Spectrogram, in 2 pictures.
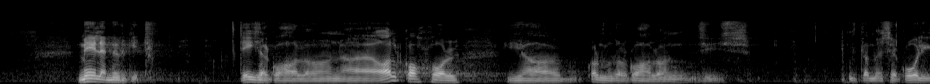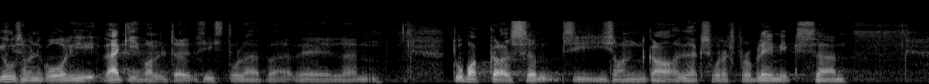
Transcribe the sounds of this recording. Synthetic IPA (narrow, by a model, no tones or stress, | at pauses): me̞ːle̞myrɡ̥id̪̥ | t̪e̞jse̞lko̞ɦɑlo̞nɑlkˑo̞ho̞ljɑko̞lmɑnd̪̥ɑlko̞ɦɑlo̞nsḭːs | yt̪lemese̞ko̞ːlʲikiwsɑmineko̞ːlivæɡ̥ivɑld̪̥siːst̪ulɛb̥ve̞ːl | t̪ub̥ɑkˑːɑssḭːso̞nkɑyɦeksːuːɾe̞kspro̞ble̞ːmiks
